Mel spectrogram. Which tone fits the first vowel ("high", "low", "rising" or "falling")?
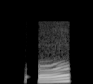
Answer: rising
